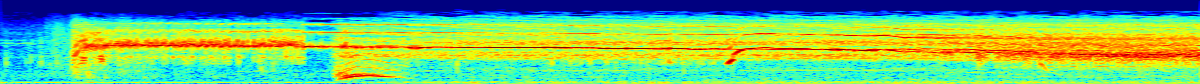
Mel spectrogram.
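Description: A boy screaming: one long, high scream that starts suddenly about a third of a second in, holds for over five seconds and slowly falls in pitch.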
